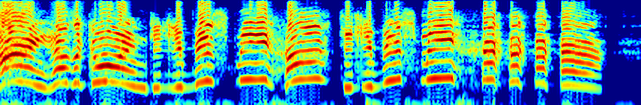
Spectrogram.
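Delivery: very high-pitched, piping voice. A video host switches to a put-on voice greeting himself: high-pitched voice. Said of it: "Why is he talking in a high-pitched voice now?".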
